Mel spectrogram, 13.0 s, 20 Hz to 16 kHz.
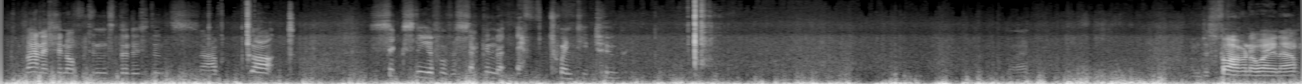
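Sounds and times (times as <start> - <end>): wind buffeting microphone: 0.0 - 13.0
camera shutter click: 6.9 - 7.2.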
